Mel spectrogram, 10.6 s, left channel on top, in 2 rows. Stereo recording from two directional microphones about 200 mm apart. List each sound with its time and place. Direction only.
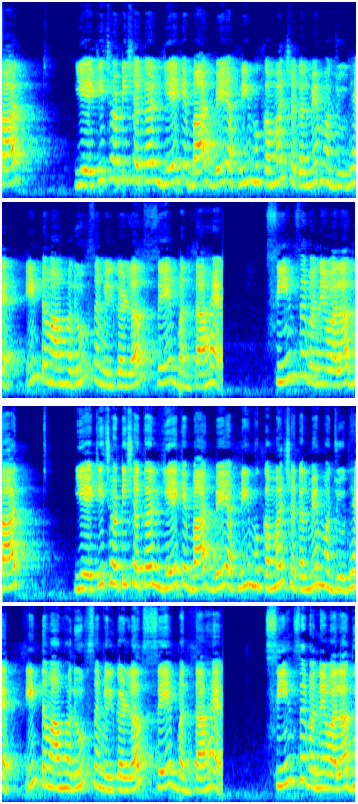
1.1 s a woman's voice: 50° right (ahead or behind)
